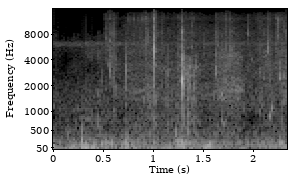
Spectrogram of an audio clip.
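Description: Wind rumbling on an action camera's microphone, with a few faint clicks and light water splashes as a dip net is pushed into the water to scoop up a blue crab hooked on a chicken-baited line.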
